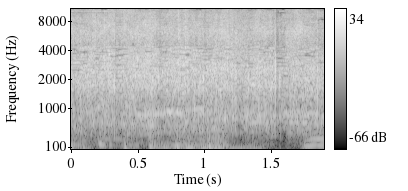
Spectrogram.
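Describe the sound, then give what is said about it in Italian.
Audience applause, dense and continuous at a steady, fairly loud level, with a voice talking underneath. “E questi che applaudono, l'applauso sotto”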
